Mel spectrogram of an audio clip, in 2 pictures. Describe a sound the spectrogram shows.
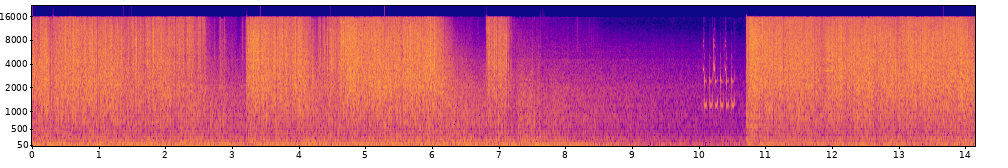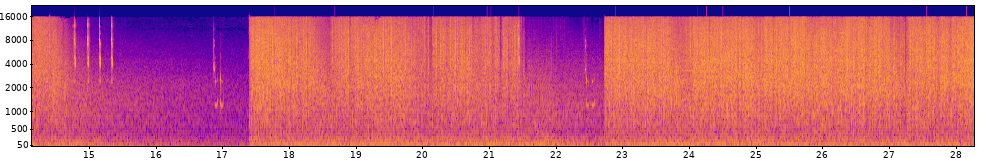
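Loud explosions boom and rumble one after another.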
